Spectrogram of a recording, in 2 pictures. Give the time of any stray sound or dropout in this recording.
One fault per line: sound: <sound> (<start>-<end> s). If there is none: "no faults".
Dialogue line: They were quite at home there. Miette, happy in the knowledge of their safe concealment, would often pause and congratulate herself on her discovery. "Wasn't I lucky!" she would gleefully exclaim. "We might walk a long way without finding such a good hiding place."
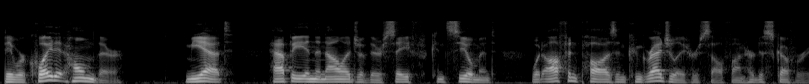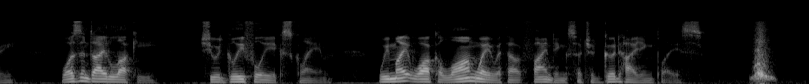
sound: whoosh (15.6-15.9 s)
